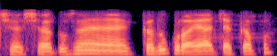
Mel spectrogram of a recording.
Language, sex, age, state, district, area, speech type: Dogri, male, 18-30, Jammu and Kashmir, Udhampur, urban, conversation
